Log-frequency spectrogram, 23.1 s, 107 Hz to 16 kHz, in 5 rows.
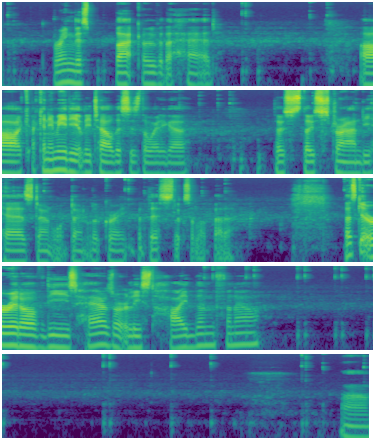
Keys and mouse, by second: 0.0 b.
